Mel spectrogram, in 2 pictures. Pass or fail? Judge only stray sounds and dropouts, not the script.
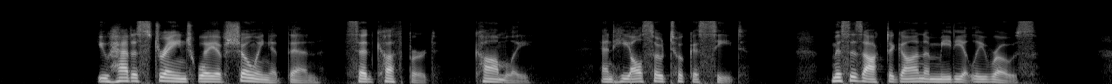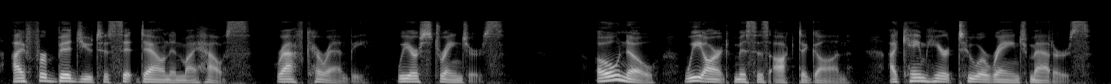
pass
